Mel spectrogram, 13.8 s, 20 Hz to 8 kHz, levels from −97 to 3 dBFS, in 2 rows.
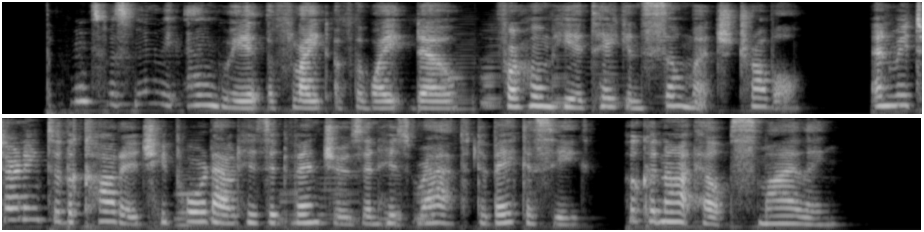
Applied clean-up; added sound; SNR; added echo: neural mask model DeepFilterNet 3.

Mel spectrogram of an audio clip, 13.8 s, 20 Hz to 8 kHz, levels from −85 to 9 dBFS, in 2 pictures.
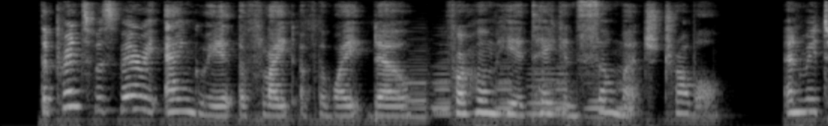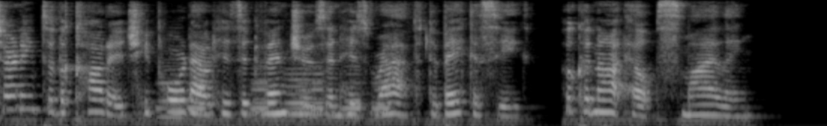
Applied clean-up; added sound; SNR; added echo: none; Accordion; 10 dB; reverberation time 0.2 s.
